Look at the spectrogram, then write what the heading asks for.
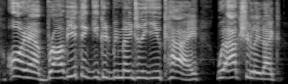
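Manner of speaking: hammed-up British bloke, cheeky; mock British accent. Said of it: "And they're like".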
